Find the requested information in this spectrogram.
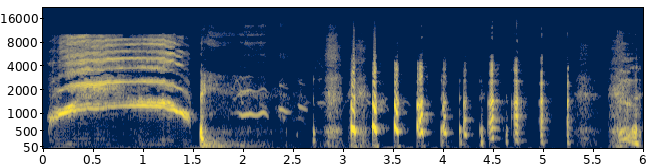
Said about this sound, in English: We do not own the rights to Star Wars. No, we do not. We do not. But that R2-D2 scream is so damn funny, dude.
